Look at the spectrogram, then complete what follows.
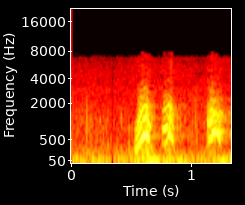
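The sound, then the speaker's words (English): A young hound puppy sniffing for a scent gives three short, high yips in quick succession, clear, with a low background rumble and no talking. “He's still a puppy.”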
